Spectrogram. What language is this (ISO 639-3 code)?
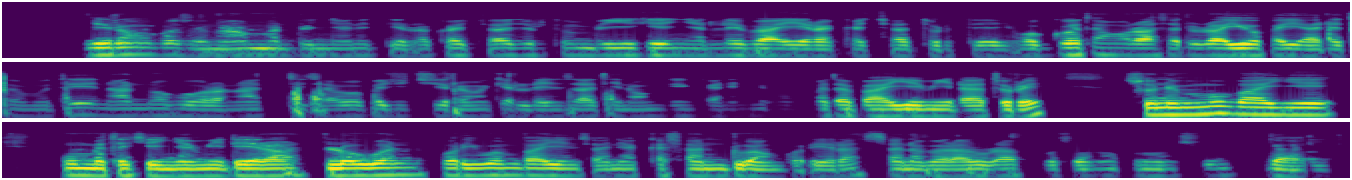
orm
